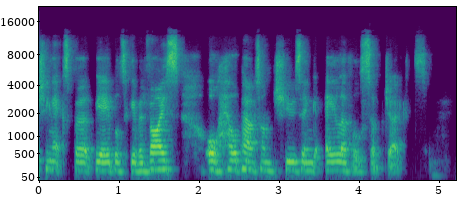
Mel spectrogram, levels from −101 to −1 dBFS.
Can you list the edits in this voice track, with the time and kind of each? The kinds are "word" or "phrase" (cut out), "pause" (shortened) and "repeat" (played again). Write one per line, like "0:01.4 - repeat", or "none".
none

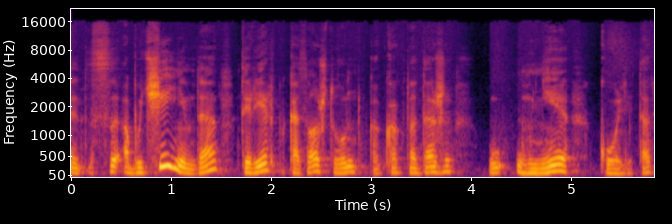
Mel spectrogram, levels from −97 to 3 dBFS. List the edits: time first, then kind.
none

